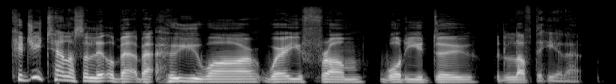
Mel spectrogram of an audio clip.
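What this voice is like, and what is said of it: Irish accent. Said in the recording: “my own Irish accent gets a little bit stronger”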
